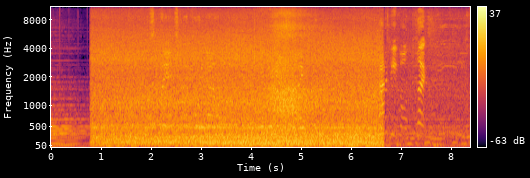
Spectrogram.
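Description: Automatic tunnel car wash heard from inside the car: a loud, steady rush of water spray and spinning cloth brushes on the car's body, starting suddenly about a second in and cutting off abruptly near the end.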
